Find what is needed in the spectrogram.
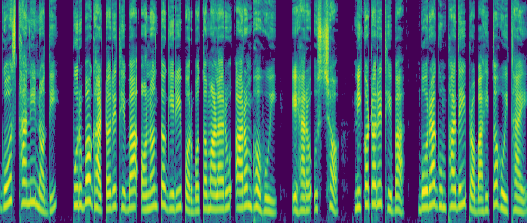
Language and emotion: Odia, neutral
